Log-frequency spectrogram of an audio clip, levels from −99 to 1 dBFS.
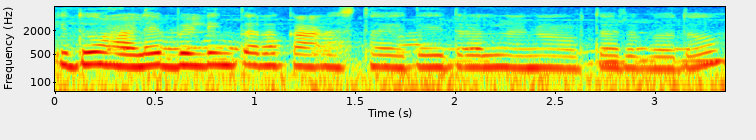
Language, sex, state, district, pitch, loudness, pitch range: Kannada, female, Karnataka, Raichur, 245 Hz, -16 LUFS, 235-270 Hz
